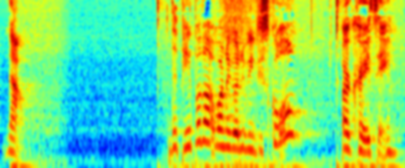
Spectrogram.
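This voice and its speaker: A young adult woman with a raspy voice, hosting a podcast and telling stories in casual chat full of fillers and restarts. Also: a little high, big pitch swings, moderate pace, a little hiss or hum. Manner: chatty storyteller, many fillers and restarts. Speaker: podcast host.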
